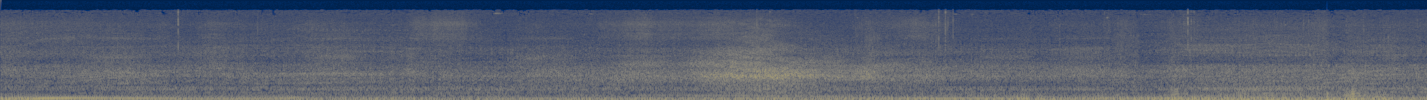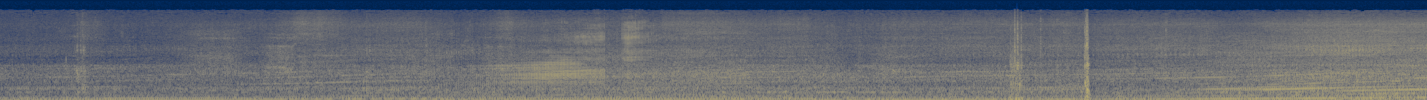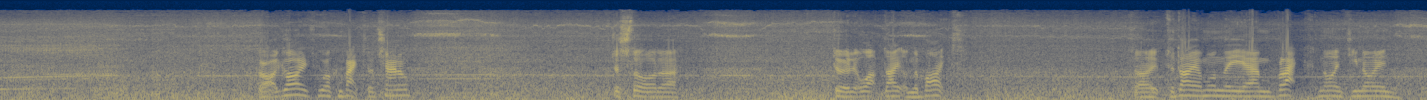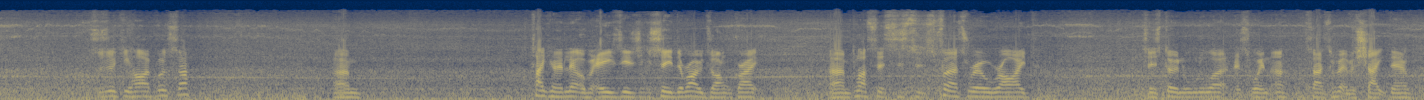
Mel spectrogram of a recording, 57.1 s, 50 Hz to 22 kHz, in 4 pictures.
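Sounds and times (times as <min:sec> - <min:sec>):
motorcycle engine: 0:00.0 - 0:57.0.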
